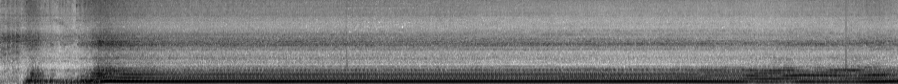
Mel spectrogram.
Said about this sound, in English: But yeah, a tick, tick, tick, tick. There's a video I actually have. One of the last times the engine was running before I pulled it and rebuilt it, of it ticking right by the exhaust because I hadn't uncorked it right past the headers.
